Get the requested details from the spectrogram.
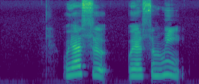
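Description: A young woman speaks brightly and close to the microphone.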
